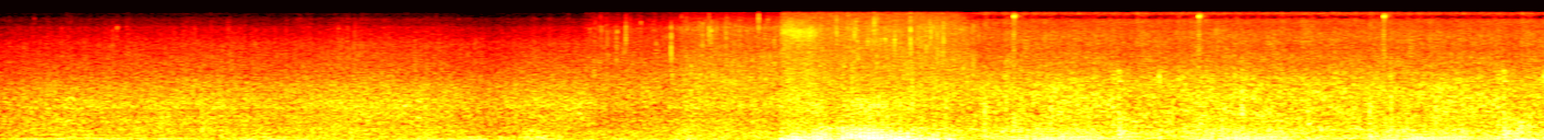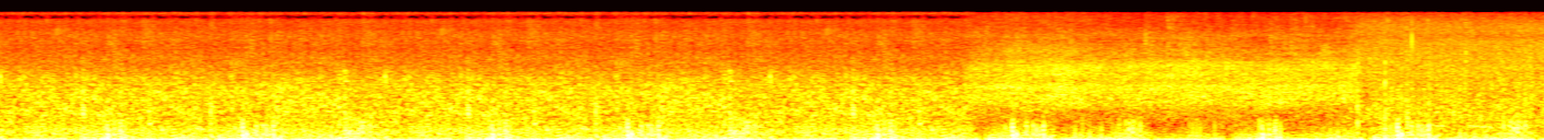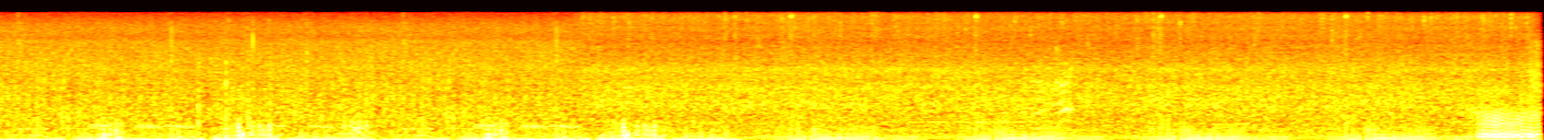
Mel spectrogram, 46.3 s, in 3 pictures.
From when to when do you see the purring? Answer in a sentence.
The purring can be heard from 7.8 to 46.2 s.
